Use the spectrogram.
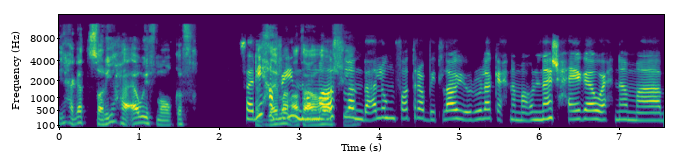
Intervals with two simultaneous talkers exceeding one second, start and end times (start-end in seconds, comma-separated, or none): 2.4-3.8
